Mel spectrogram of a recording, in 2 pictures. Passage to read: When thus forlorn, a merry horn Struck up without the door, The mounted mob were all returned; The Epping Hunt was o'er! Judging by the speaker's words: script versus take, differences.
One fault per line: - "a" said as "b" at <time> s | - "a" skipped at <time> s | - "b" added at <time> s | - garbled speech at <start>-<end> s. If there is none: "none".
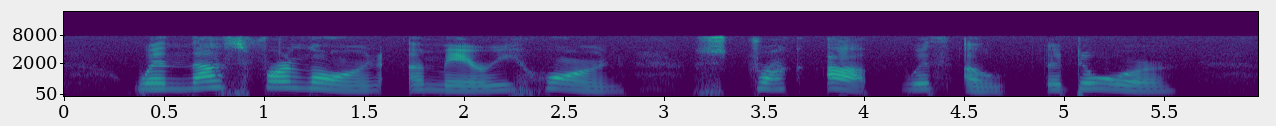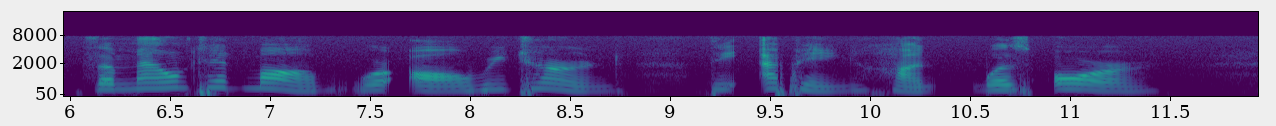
none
